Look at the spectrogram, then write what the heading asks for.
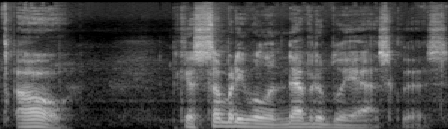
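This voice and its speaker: A fairly low-pitched, somewhat breathy male voice with ordinary pitch variation. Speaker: tech youtuber, retro handheld firmware developer. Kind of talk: casual tutorial and update. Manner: fast.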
